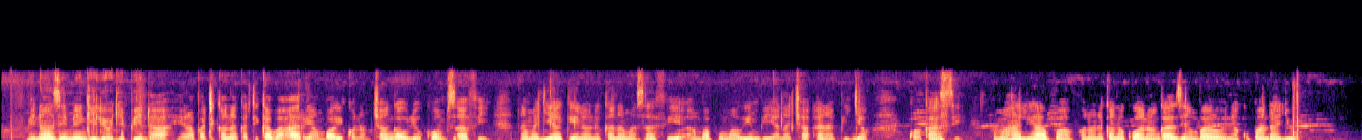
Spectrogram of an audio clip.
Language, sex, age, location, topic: Swahili, male, 18-24, Mombasa, agriculture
